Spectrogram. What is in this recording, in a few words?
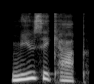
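"music app", English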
